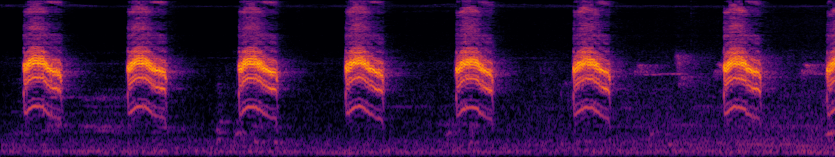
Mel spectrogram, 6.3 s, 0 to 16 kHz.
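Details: Long-tailed shrike (Lanius schach), a bird said to imitate many other birds' voices, giving loud harsh arched notes repeated roughly every 0.75 seconds, each with layered overtones, one softer whistle between them, quiet background.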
